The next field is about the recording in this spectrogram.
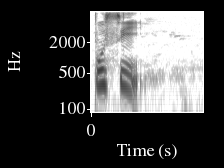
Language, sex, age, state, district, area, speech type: Santali, female, 18-30, West Bengal, Bankura, rural, read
